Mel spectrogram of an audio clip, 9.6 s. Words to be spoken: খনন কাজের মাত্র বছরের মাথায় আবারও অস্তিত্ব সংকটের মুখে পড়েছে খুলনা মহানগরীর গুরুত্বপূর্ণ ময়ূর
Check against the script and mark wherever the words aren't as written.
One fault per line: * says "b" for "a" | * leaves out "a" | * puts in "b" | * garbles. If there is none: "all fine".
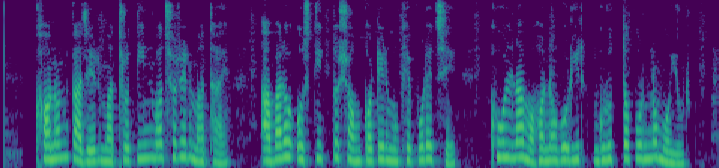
* puts in "তিন"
